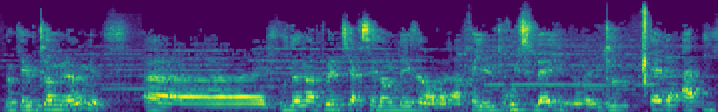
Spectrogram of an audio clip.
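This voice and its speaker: A man's voice: mid-range voice, steady tone, moderate pace. A man speaking as an interview guest in a casual chat, rambling with many filler sounds and restarts. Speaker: interview guest, film collector. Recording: roomy, distant mic, music behind.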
